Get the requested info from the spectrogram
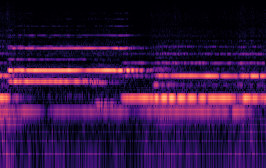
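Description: Flute quartet (two flutes, alto flute and bass flute) with a B-flat clarinet playing slow held chords, the harmony moving to a new chord at the start and again about halfway through.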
